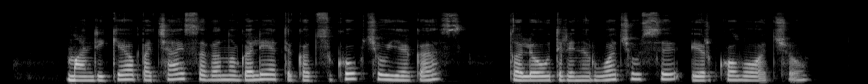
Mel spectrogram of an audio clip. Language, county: Lithuanian, Kaunas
